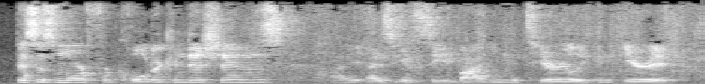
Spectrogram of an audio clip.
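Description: Audible room echo and light background noise surround the voice. A man speaks at a moderate pace. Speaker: gear reviewer. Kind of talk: casual gear review to camera. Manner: casual, hesitant with many fillers. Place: kitchen. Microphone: phone near.

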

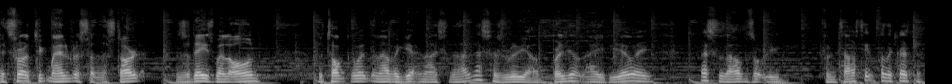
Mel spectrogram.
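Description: Faint music plays behind a man with a Northern Irish accent. His pitch is medium with ordinary variation, and he speaks very fast. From Northern Ireland. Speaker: retired firefighter and ministry donor. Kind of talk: interview answer. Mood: warm, enthusiastic. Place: home room. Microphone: lapel.

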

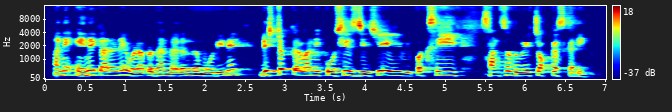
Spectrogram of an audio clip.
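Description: Speaking in a high pitch, a man keeps his loudness very even and his intonation fairly even. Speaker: journalist and political commentator. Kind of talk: news analysis monologue.

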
